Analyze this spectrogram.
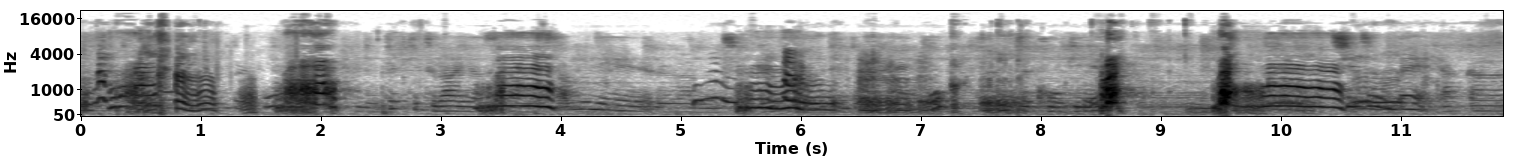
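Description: A Shiba Inu makes odd, warbling whines and yowls that bend up and down in pitch.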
